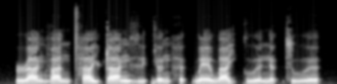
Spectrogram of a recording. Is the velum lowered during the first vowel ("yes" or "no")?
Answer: no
